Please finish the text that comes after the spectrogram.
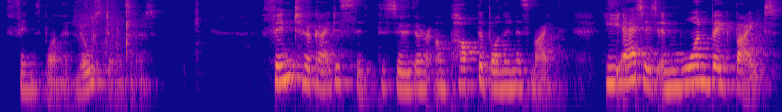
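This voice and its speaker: A woman's voice: mid-range voice, moderate pace, slight background noise. Woman reading a story, echoey room. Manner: expressive storytelling. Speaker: librarian reading a picture book. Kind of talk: children's storytime read-aloud.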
